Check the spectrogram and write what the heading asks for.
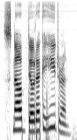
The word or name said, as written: snub dodecahedron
